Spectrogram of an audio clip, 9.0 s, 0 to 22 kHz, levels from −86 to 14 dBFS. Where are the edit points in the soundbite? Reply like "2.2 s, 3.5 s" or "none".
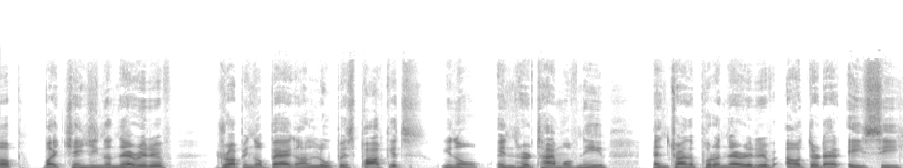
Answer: none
